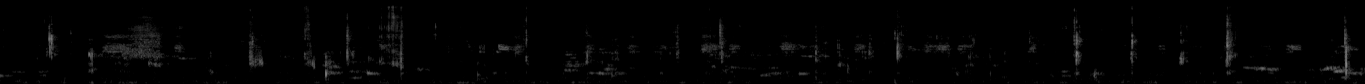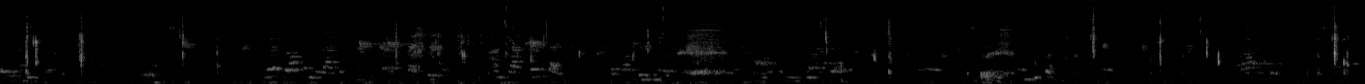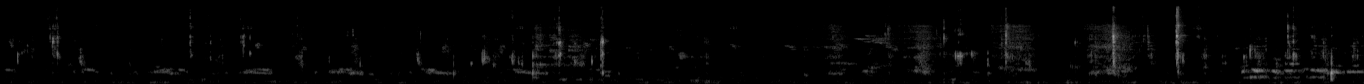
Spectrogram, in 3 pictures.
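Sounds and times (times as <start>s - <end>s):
wet smacks and lip clicks: 0.0s - 16.0s, 21.0s - 40.9s
person chewing food: 0.0s - 16.6s, 17.2s - 40.9s
sharp mouth smacking clicks: 35.6s - 39.5s.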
